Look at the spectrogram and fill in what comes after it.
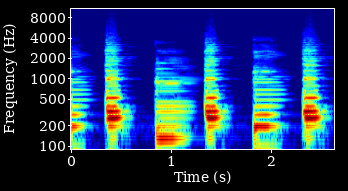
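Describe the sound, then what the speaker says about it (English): A bass guitar plays a root-and-fifth line, alternating two notes in a steady pattern of six evenly spaced plucks, each sustaining briefly before the next, close and clear with no talking. "The other really common bass line is called a 1/5 bass."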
